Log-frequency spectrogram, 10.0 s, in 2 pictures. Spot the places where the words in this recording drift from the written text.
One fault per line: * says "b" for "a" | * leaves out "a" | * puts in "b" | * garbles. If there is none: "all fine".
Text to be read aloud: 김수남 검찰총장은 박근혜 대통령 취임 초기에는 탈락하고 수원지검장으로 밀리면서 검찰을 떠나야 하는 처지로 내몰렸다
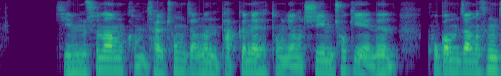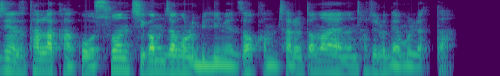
* puts in "고검장 승진에서"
